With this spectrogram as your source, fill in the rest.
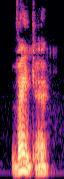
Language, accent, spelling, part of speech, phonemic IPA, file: French, Canada, vaincrait, verb, /vɛ̃.kʁɛ/, LL-Q150 (fra)-vaincrait.wav
- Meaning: third-person singular conditional of vaincre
